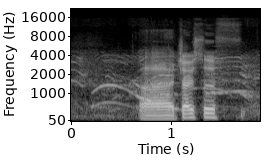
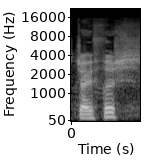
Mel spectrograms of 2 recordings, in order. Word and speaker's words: Joseph: Yeah, when I was younger, Joseph would get mispronounced as Joe Fish, so slowly worked its way to being just Fish.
